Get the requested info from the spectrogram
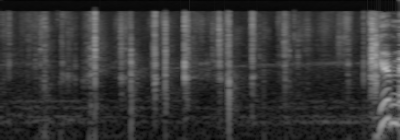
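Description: A tarot deck being shuffled by hand: a string of quick, irregular card clicks and flutters.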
